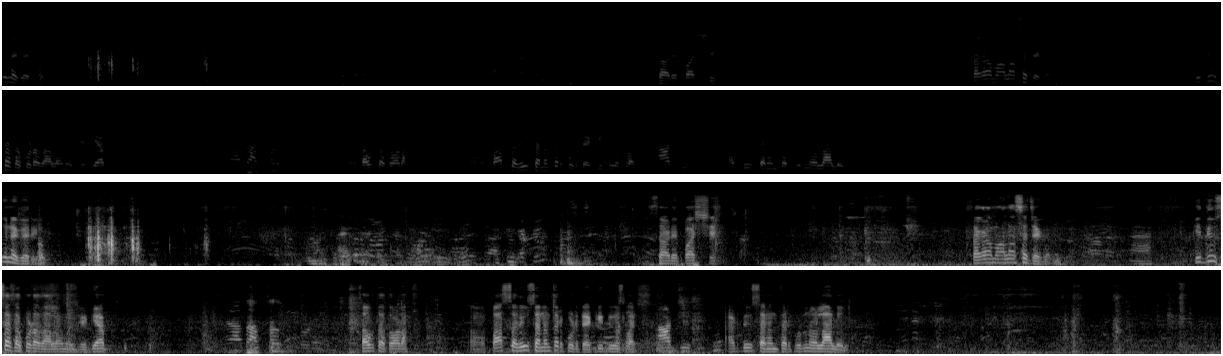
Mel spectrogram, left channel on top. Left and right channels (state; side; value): quieter; left; 30.0 dB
